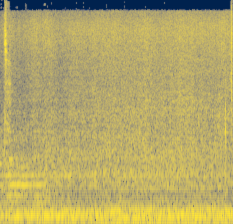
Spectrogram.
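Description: Steady roar of sea waves and gusting wind on the island of Saint in Finistère, loud and continuous with a low rumbling surge, plus a brief tonal hum at the start.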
